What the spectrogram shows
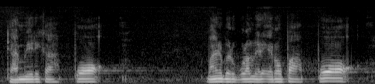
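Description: Husky guy preaching, gets loud then soft, cracks jokes, echoey church hall. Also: medium pitch, flat delivery, fairly quick. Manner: emotive, swings between loud and hushed, jokes with congregation. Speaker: pastor. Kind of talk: preaching a sermon with personal stories.

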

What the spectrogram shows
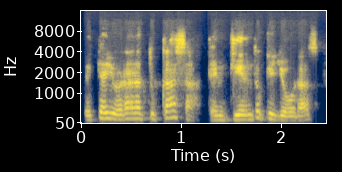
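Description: An older kabbalist father answers his daughter gently but bluntly, as a man telling the story puts him on. His voice is husky and fairly high. It comes through a dull, lo-fi recording. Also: a little fast. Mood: firm. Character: older kabbalist father, sorrowful yet firm.

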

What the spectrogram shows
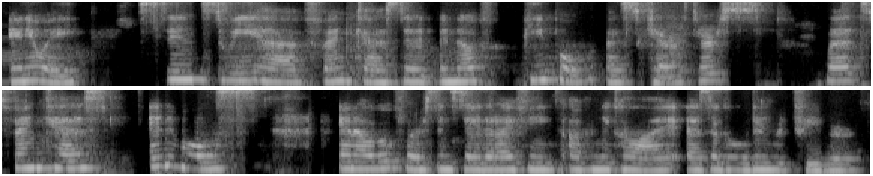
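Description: A woman's voice: mid-range voice, fairly even intonation, a little slow, darkish tone, breathy edge, low-quality recording. Woman podcast host, casual, leads the topics. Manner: steering the topics, chatty. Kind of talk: casual chat.

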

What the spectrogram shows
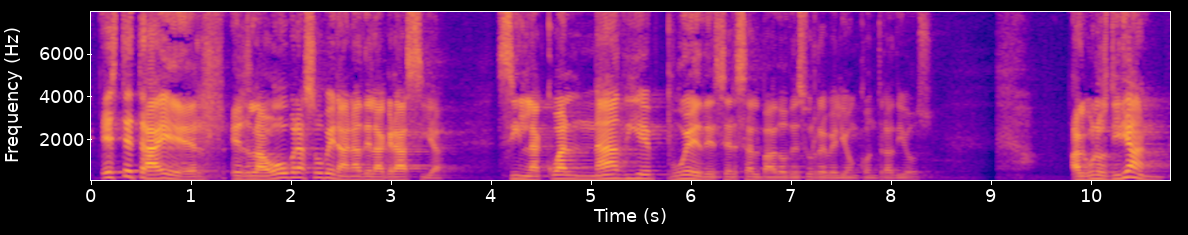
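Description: A man's voice: fairly high pitch, fairly bright tone. A man preaching a sermon as pastor, emphatic, with rhetorical questions to the congregation and a voice that swells and sinks. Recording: long hall reverb.

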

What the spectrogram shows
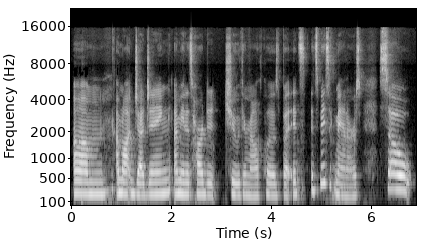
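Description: A woman's voice: mid-range voice, fairly even intonation, a little slow. A young woman hosting a casual vlog, chatting in an upbeat, rambling way with lots of fillers. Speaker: vlog host.

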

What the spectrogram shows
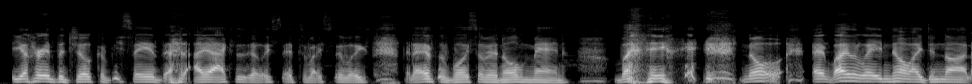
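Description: A seventeen-year-old guy whose voice has only recently deepened chats happily in a faith vlog, rambling, laughing, and often restarting his sentences. He sounds excited and cheerful, and the recording is dry and studio-quality.

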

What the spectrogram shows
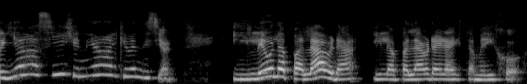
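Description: Earnest young woman, high voice. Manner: earnest, retells with quoted voices. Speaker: guest. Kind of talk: personal testimony in a podcast interview.

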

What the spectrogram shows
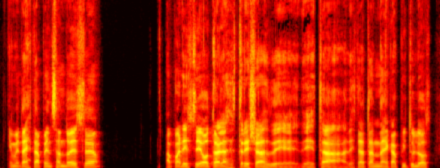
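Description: A man's voice: lowish voice, fairly bright tone, smooth, no room sound, clean studio sound. A man with an Argentine accent, chatting casually and recapping a story with many fillers and restarts. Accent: Argentine Spanish. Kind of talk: casual chat.

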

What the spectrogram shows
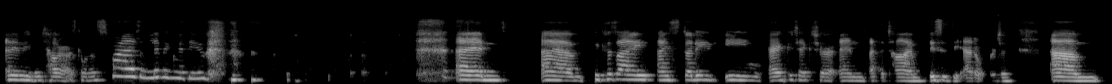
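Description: An Irish woman in her thirties chats as a podcast guest, open and self-mocking, with laughter breaking into her talk. Her pitch sits in a middling range for a woman. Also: moderate pace, long pauses, fairly bright tone, rough recording. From Ireland. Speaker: guest life coach. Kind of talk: casual podcast chat.

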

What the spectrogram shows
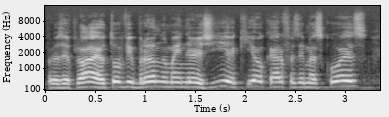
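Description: Brazilian male guest, high voice, rapid, slangy storyteller. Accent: Brazilian Portuguese. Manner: slangy, animated, laughs often. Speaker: podcast guest. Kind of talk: casual storytelling chat.

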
